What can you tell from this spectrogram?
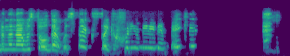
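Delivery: tearful disbelief. Real, not acted. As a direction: voice pushed high with real grief. Reliving learning her son died.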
